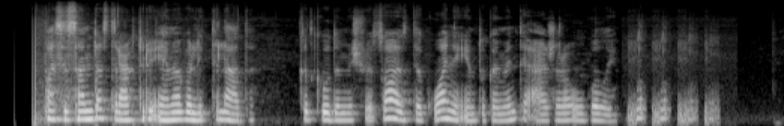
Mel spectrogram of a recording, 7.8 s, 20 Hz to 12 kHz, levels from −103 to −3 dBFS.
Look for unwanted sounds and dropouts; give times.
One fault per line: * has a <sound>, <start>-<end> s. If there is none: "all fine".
* has a laugh, 6.3-7.2 s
